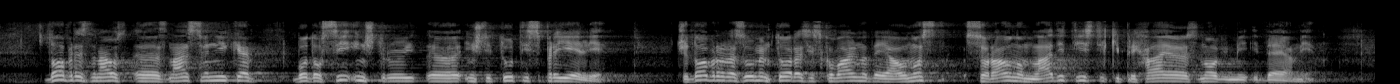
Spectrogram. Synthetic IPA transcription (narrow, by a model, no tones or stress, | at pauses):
d̪ɔːbɾɛ | znanst̪ʋɛnikɛboːd̪ɔwsiʔ | inʃt̪it̪uːt̪ispɾɛjeːlḭ | t͡ʃɛd̪ɔːbɾɔɾazumɛmt̪oːɾaziskɔʋaːlnɔd̪ɛjawnɔst̪sɔɾawnɔmlaːd̪it̪ist̪ikipɾixaːjajɔznɔːʋimiʔid̪ɛja̰mḭ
